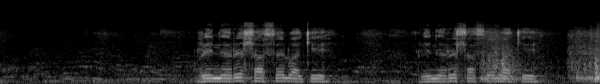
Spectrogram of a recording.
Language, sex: Southern Sotho, male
